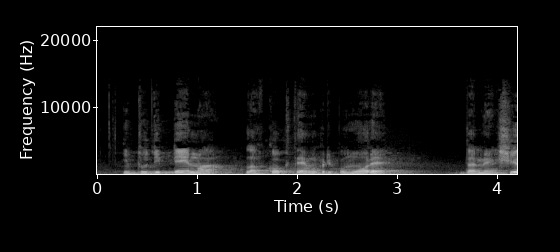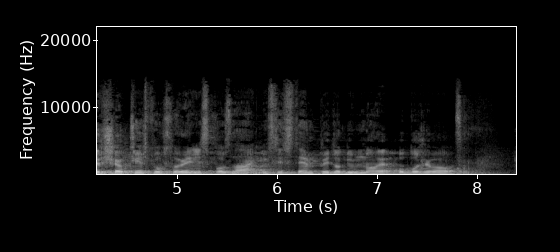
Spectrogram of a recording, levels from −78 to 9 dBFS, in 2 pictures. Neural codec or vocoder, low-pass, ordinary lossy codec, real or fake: codec, 44.1 kHz, 3.4 kbps, Pupu-Codec; 14.4 kHz; MP3, 64 kbps; fake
